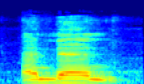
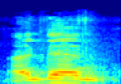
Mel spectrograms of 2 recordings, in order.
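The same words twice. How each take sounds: The two takes are said the same way.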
